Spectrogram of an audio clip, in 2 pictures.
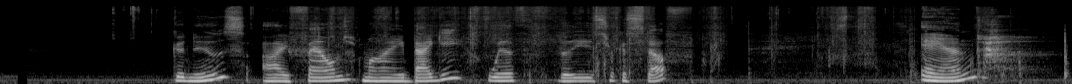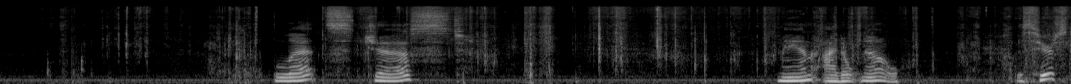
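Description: Sheets of paper rustle and slide against each other as they are handled.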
